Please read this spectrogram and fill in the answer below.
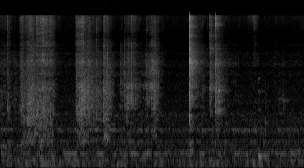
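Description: Paper notebook being handled and its pages turned: several soft bursts of rustling, with a couple of sharp clicks about four seconds in.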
